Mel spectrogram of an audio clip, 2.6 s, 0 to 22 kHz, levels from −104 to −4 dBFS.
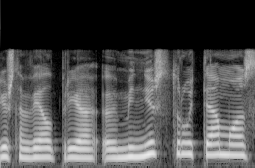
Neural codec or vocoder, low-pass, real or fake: none; 7.2 kHz; real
